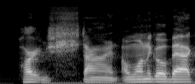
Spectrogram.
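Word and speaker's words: Hartenstein: feel like this year they've really really been pronouncing it with the Stein in there and I don't know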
